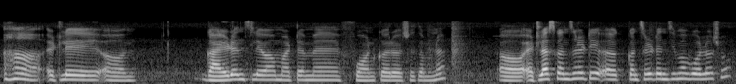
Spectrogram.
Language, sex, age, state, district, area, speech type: Gujarati, female, 18-30, Gujarat, Ahmedabad, urban, spontaneous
